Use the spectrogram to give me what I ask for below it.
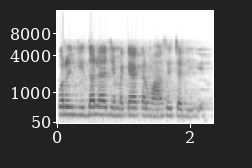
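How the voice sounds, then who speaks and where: A woman's voice: mid-range voice, level tone, darkish tone. A woman narrating a romantic novel with dramatic storytelling, in a dull, echoey recording. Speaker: audiobook narrator.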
